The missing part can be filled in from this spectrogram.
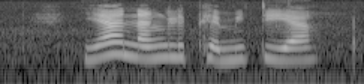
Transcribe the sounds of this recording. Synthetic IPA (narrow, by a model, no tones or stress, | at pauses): janaŋ̩lɪpʰɛmitʼija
